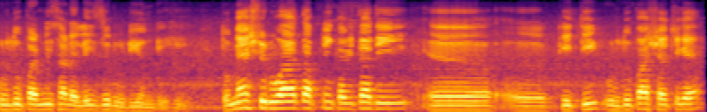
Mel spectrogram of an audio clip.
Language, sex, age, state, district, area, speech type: Dogri, male, 45-60, Jammu and Kashmir, Jammu, urban, spontaneous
